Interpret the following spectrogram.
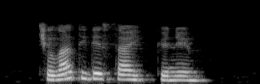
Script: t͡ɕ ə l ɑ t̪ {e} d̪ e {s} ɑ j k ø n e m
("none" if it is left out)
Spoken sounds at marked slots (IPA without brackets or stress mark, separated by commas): i, s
